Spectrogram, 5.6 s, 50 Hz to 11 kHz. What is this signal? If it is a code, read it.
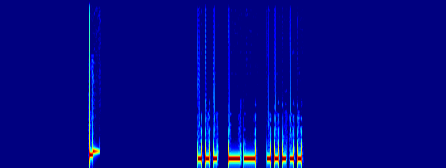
Morse code, heard as a keyed tone, about 25 wpm, 700 Hz. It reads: SM5
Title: Callsign Prefixes for Top 25 DXCC - 25wpm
